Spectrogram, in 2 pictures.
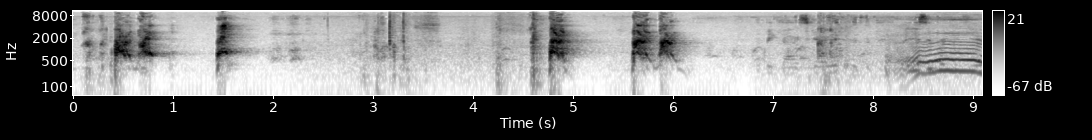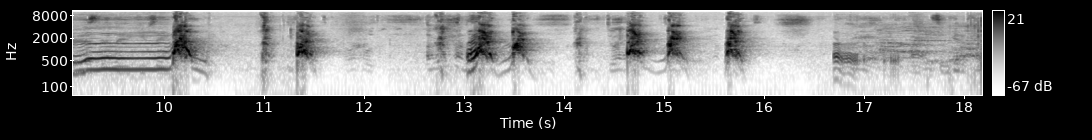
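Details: Pug barking and attacking a laptop: a series of sharp, short barks in bursts, broken by a long whining, wavering howl in the middle, then more rapid barks, with a person talking.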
